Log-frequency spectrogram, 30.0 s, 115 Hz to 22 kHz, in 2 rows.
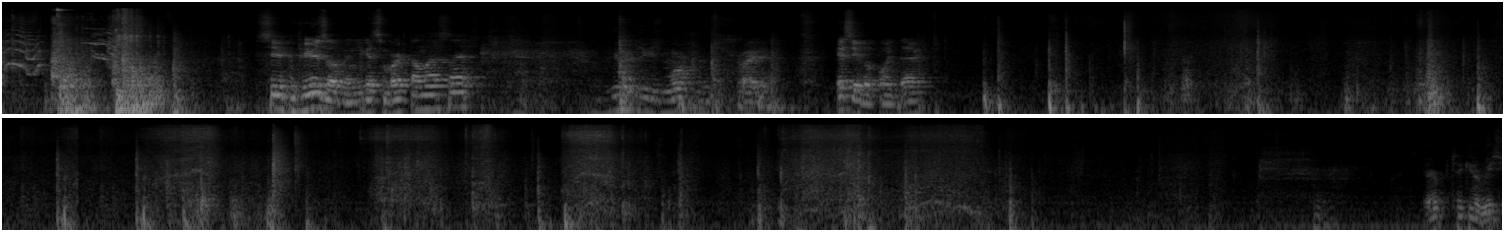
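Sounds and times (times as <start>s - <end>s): footsteps: 9.2s - 18.2s.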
